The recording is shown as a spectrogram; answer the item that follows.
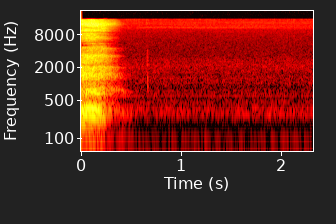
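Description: A man clearing his throat, ending about half a second in, then near silence.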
